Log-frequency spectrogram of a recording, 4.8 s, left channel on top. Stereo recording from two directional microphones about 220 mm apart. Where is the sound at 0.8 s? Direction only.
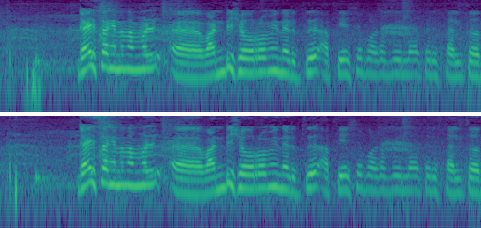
10° right (ahead or behind).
